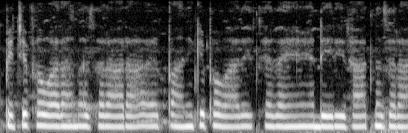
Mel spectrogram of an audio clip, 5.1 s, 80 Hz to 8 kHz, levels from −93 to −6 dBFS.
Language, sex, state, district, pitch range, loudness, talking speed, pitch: Hindi, female, Bihar, Kaimur, 230-240 Hz, -15 LUFS, 200 wpm, 235 Hz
